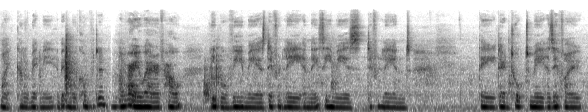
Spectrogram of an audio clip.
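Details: Adult woman with vocal cord paralysis, which she says can be heard, for which she takes no medication: vocal cord paralysis.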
